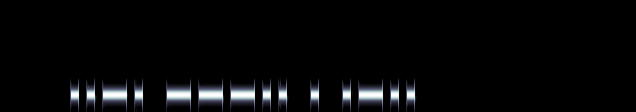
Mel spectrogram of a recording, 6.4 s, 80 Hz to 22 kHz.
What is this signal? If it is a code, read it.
Morse code, heard as a keyed tone, about 15 wpm, 700 Hz. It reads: F8EL
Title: DXCC-100 Call Signs - 4 Characters - Repeated 3x - 15wpm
